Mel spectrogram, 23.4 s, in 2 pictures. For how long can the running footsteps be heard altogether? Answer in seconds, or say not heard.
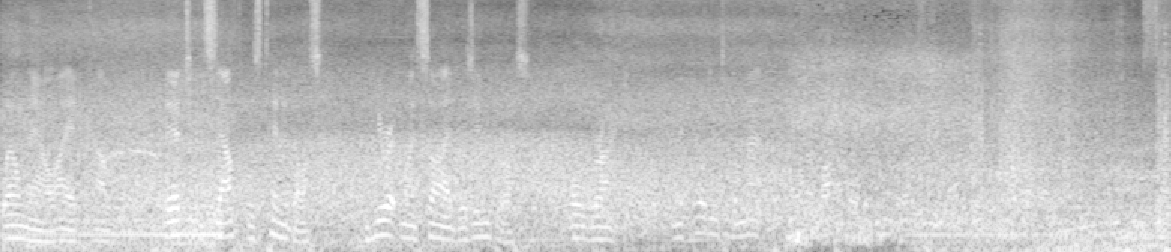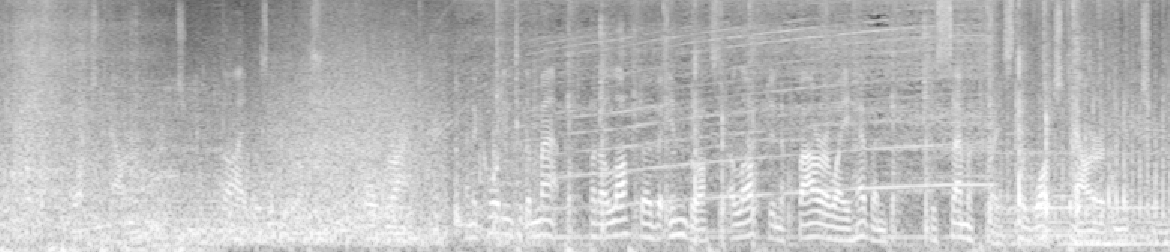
7 s.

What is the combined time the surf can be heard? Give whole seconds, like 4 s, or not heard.
17 s.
